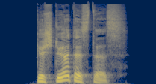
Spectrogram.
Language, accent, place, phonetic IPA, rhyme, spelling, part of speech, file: German, Germany, Berlin, [ɡəˈʃtøːɐ̯təstəs], -øːɐ̯təstəs, gestörtestes, adjective, De-gestörtestes.ogg
- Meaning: strong/mixed nominative/accusative neuter singular superlative degree of gestört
